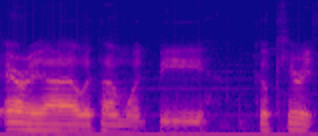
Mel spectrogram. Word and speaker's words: Kokiri: with them would be kokiri forest yes said it right I always say that wrong I always say Korach forest in my mind always oh come on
